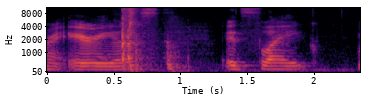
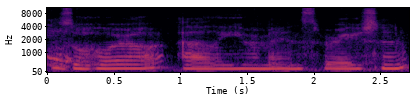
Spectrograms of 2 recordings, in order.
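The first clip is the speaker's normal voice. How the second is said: softly whispered; whispering a viewer's kind comment, touched; 9 dB quieter than usual. Real, not acted. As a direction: read the comment out in a moved whisper.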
